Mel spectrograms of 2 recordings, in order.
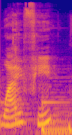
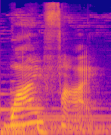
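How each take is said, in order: First: The second syllable sounds like 'fee'. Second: The second syllable sounds like 'fye'. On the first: The speaker calls it wrong. "Would you say wifey?" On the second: The speaker calls it right. "The word is rightfully pronounced Wi-Fi"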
